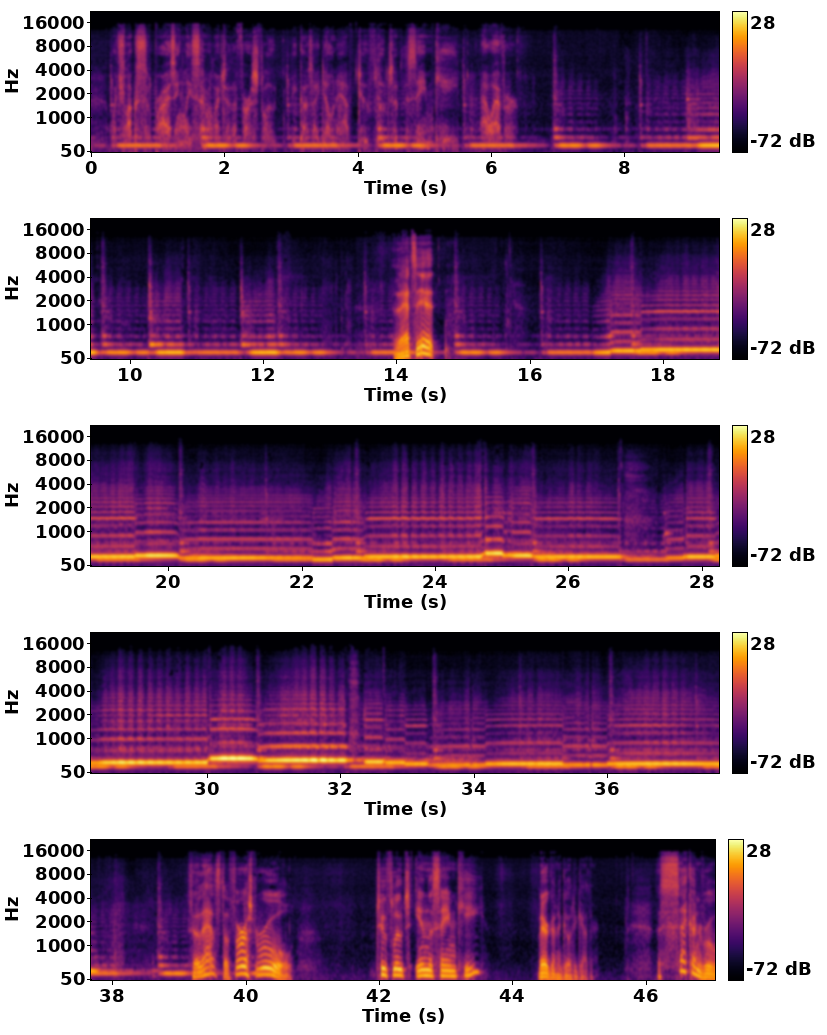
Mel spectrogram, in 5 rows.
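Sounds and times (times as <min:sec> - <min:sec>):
slow flute melody: 0:00.0 - 0:41.0
looped low flute note: 0:05.6 - 0:40.5.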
